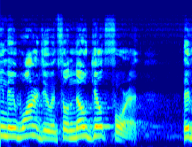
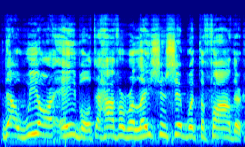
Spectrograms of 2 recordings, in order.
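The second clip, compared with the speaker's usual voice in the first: preaching at full force; 4 semitones higher than usual. Acted. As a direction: drive the gospel home to the congregation. Sermon climax builds.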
